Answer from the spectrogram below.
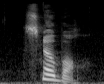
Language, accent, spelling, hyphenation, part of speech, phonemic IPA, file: English, US, snowball, snow‧ball, noun / adjective / verb, /ˈsnoʊbɔl/, En-us-snowball.ogg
